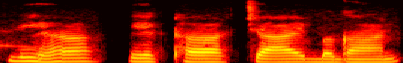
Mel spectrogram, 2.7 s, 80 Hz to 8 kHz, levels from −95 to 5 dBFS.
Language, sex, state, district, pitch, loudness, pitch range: Chhattisgarhi, male, Chhattisgarh, Jashpur, 145 Hz, -25 LUFS, 135-160 Hz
